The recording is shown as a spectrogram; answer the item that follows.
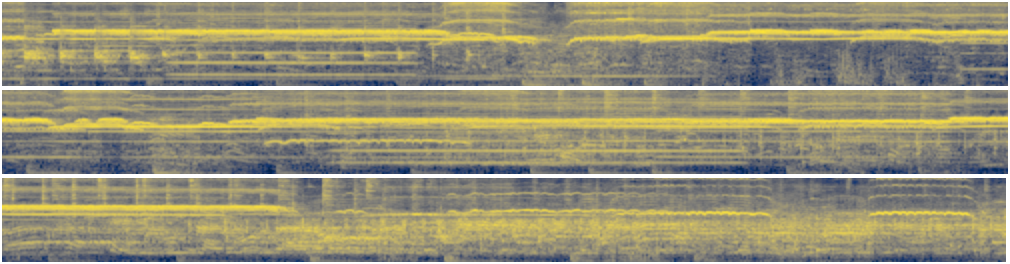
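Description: Many protesters' whistles blown together in long, steady blasts at several different pitches over crowd noise. Near the end the whistling thins out and crowd voices come to the fore.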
